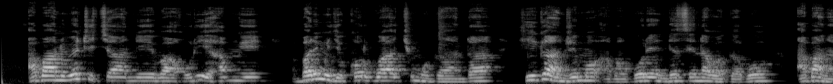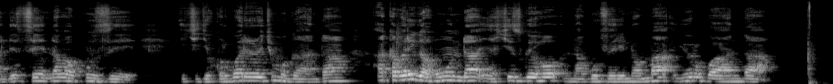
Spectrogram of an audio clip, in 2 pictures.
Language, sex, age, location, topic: Kinyarwanda, female, 36-49, Nyagatare, government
